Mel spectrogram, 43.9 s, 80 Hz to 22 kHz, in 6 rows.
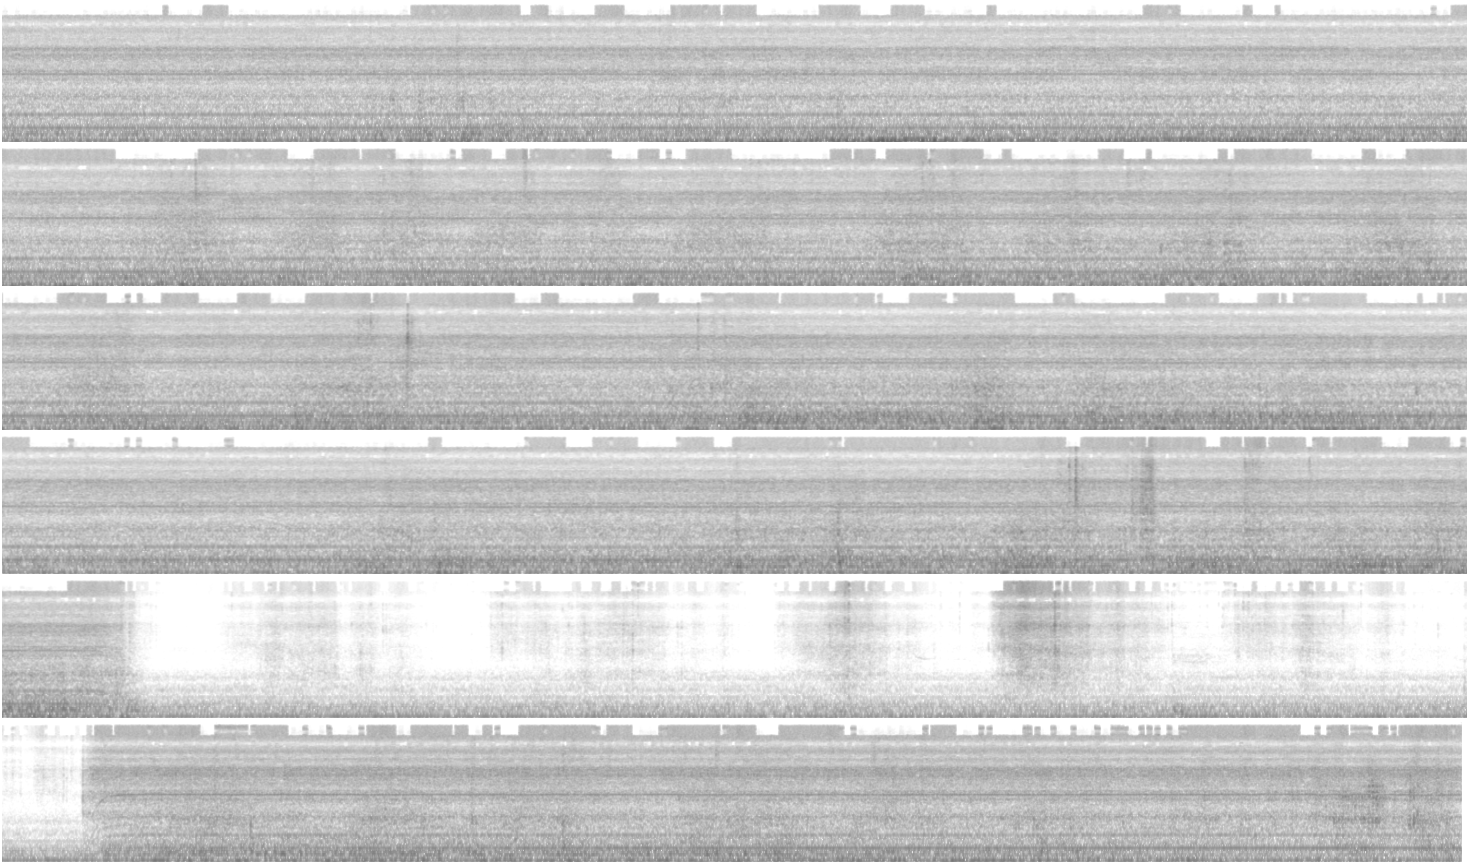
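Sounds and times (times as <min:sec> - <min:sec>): power drill motor whine: 0:00.0 - 0:30.1, 0:37.0 - 0:43.9
brush scraping duct: 0:07.9 - 0:22.0, 0:26.9 - 0:43.9.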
